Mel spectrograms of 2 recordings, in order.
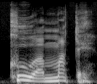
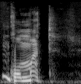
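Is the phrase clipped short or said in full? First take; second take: full; clipped. First: The phrase is said fully with every vowel. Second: The phrase is clipped, dropping the final vowel. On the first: "Ko mat is kua mate" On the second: "Ko mat is kua mate"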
